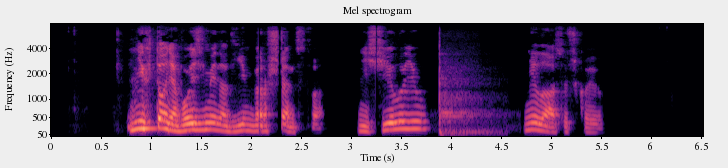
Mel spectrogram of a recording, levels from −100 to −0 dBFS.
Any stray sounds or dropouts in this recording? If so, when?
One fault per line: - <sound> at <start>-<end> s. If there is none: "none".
- thud at 3.9-4.6 s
